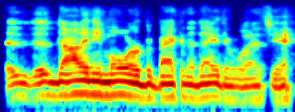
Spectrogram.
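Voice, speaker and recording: A man's voice: sits low, steady tone, normal speed. A middle-aged man in casual, informal conversation as a talk show co-host. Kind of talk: casual chat.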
